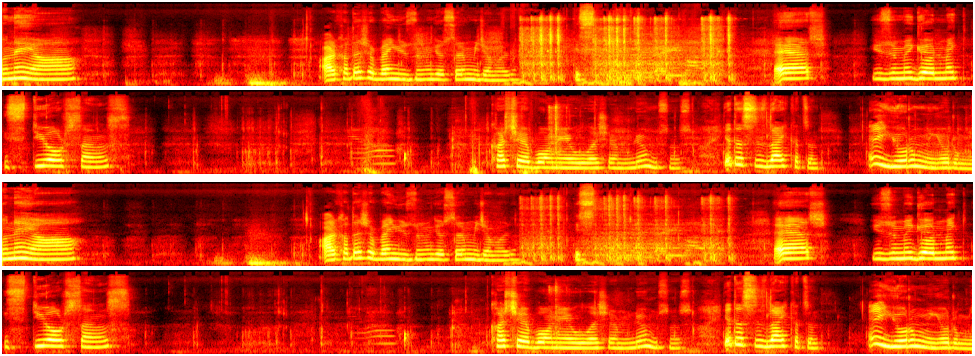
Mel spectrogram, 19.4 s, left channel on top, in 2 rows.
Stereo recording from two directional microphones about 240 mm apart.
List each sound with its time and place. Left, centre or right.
0.0 s a woman's voice: centre
3.0 s a woman's voice: centre
5.9 s speech: left
6.2 s sewing machine: left
6.7 s a sound: left
7.4 s a woman's voice: centre
12.9 s music: centre
13.7 s a sound: centre
14.6 s a woman's voice: centre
